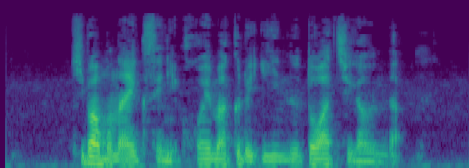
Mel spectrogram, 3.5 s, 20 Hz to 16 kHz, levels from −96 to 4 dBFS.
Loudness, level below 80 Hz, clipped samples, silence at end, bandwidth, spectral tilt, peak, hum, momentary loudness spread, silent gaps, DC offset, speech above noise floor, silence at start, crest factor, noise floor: -26 LUFS; -56 dBFS; under 0.1%; 0.55 s; 11.5 kHz; -6.5 dB/octave; -4 dBFS; none; 13 LU; none; under 0.1%; 30 dB; 0.55 s; 22 dB; -56 dBFS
